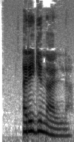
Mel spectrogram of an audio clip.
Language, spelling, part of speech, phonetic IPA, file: Russian, оригинально, adjective, [ɐrʲɪɡʲɪˈnalʲnə], Ru-оригинально.ogg
- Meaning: short neuter singular of оригина́льный (originálʹnyj)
